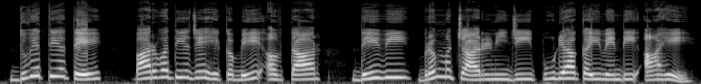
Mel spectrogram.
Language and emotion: Sindhi, neutral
